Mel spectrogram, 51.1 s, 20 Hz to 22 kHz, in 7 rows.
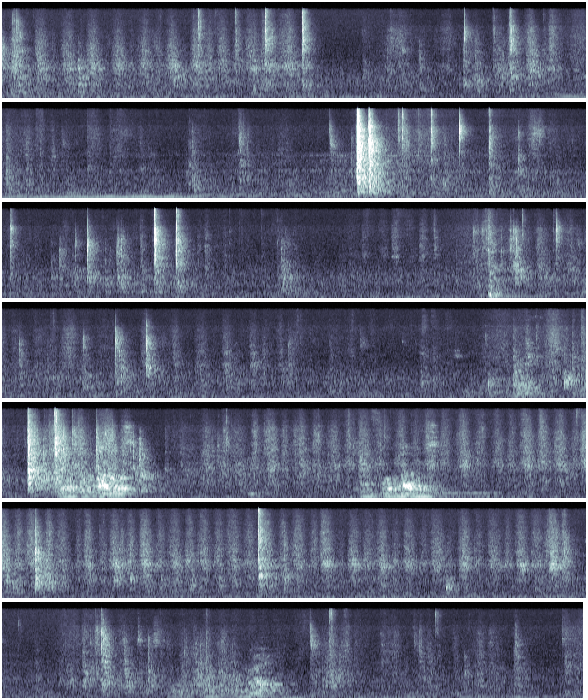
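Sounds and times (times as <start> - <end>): scraping rubs on glass: 0.0 - 4.0, 18.9 - 25.8, 28.5 - 43.8.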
